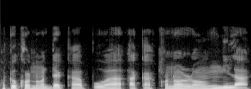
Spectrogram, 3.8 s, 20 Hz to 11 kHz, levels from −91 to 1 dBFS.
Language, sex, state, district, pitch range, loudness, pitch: Assamese, male, Assam, Sonitpur, 130-140 Hz, -17 LUFS, 135 Hz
